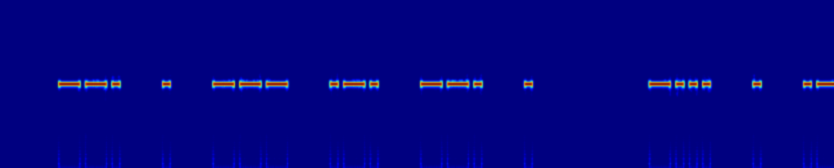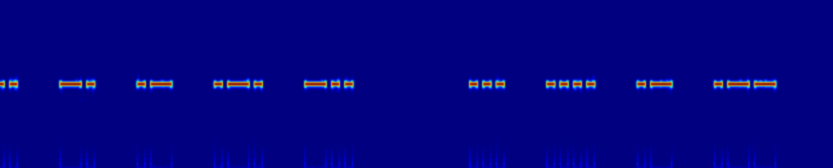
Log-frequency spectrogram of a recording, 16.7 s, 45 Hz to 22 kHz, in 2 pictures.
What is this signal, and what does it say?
Morse code, heard as a keyed tone, about 18 wpm, spaced as for 12 wpm, 1000 Hz. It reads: GEORGE BERNARD SHAW
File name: qotdfiles / 12wpm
